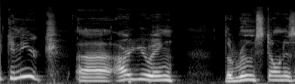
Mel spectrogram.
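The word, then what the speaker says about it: Knirk: K N I R Kirk. It's a Kirk.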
